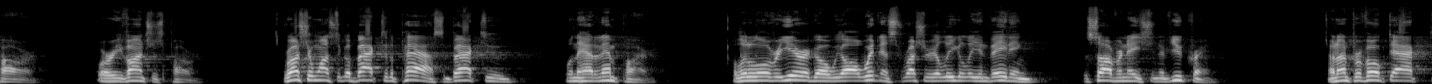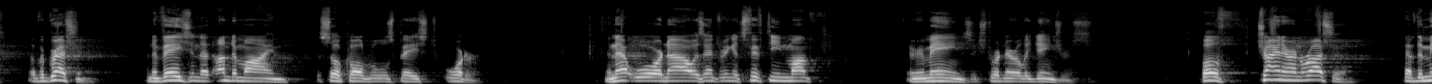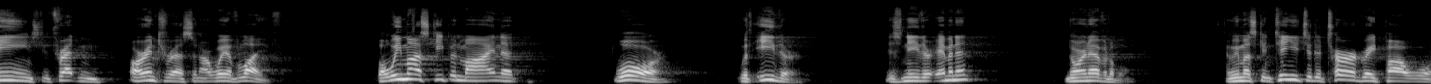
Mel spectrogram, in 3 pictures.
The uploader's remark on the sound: closing keynote remarks at the Ash Carter Exchange on Innovation and Technology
